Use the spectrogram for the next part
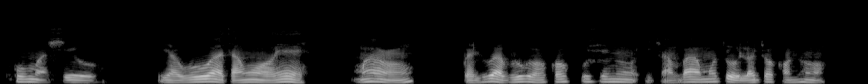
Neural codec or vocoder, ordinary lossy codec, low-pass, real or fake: none; none; 5.4 kHz; real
